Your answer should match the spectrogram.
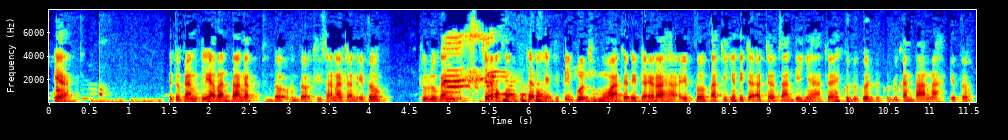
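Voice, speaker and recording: Male presenter, mid pitch, gravelly, rambling explainer; muffled low-fi recording. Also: brisk, slight background noise. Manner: rambling, with restarts and addressing the reader as Mbak. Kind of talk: casual spoken commentary on slides. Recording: dull lo-fi recording.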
